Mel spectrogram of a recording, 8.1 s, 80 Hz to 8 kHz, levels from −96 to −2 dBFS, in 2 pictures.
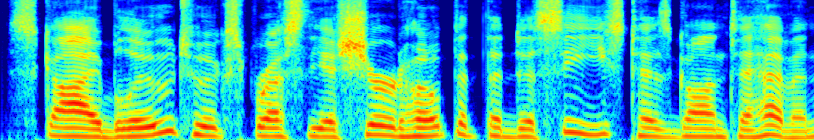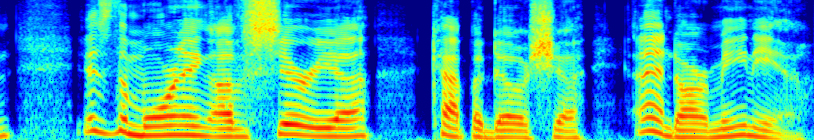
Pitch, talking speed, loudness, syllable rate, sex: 175 Hz, 160 wpm, -18 LUFS, 4.9 syllables/s, male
